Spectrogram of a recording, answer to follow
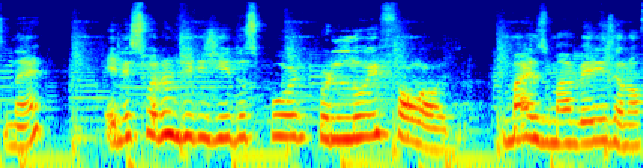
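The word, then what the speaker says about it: Louis Feuillade: filmes em pedaços, né, eles foram dirigidos por Louis Follade. Mais uma vez, eu não falo francês, não sei se eu falei certo, mas acredito que seja assim a pronúncia do nome dele, Louis Follade.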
